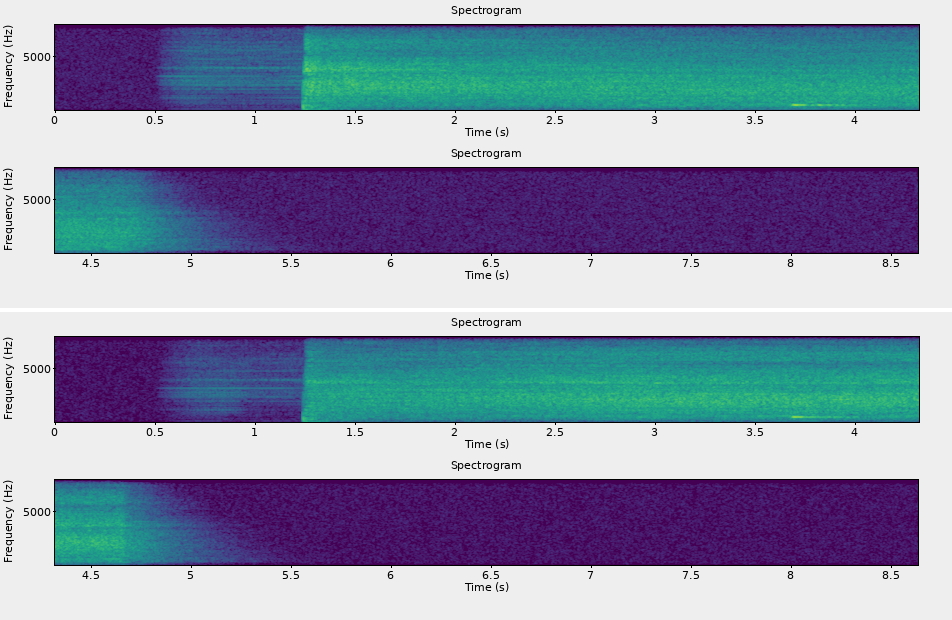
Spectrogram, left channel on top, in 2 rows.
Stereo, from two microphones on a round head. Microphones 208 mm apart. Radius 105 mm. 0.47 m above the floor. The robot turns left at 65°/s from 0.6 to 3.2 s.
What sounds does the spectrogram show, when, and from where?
1.2 s a hiss: 60° left, 3 m; by 4.7 s 70° right, 3 m
3.7 s a cowbell: 55° right (ahead or behind), 4.5 m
